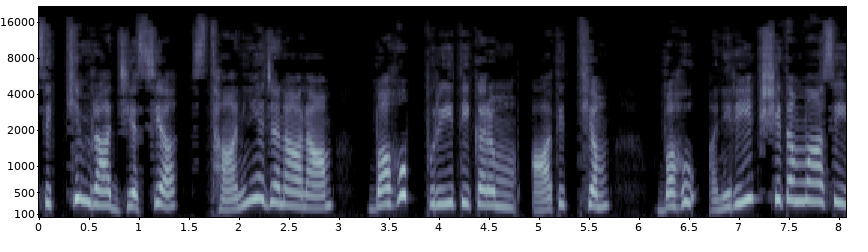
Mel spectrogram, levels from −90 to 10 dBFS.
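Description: Throughout the speech, a ringing, washy smear hangs around each sound, with hiss that swells and fades with the signal and nothing above 18 kHz. That points to WMA compression, likely near 48 kbps: long transform blocks spread quantisation noise over tens of milliseconds, unlike MP3's sharper swirly artefacts.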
